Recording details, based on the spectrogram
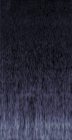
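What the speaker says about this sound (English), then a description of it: "It is so windy today." Strong wind at Legian Beach, Bali, blowing as a steady low rumble and buffeting against the microphone with no talk.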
